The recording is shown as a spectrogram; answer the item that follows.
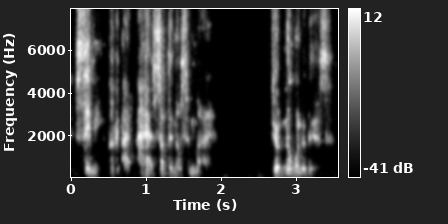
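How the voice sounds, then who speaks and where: A man's voice: on the high side, animated, fast talker, slight background noise. A man playing an earnest, idealistic young African prince in a comedy table read.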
